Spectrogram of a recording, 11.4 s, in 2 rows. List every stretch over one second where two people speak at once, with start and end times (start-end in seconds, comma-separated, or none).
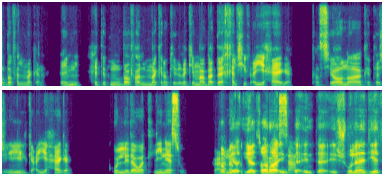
8.9-10.3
